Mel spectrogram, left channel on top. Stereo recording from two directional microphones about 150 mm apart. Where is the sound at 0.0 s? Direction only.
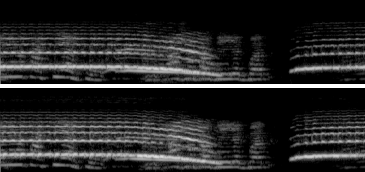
20° right (ahead or behind).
